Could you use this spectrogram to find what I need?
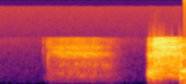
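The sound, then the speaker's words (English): A raspy intake of breath followed by one loud, harsh cough bursting out at the end, with no talking around it. “I'm coughing.”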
